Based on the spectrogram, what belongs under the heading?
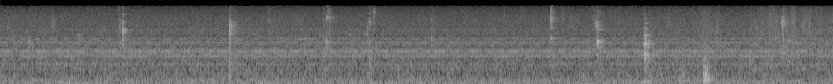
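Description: Mouth sounds of someone eating pizza: scattered soft smacks and clicks of chewing, a few more in the second half, over a steady electrical hum.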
